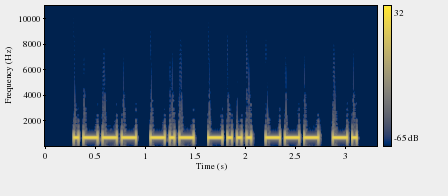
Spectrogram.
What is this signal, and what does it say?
Morse code, heard as a keyed tone, about 25 wpm, 690 Hz. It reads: JKBON
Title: Code Groups - 5 Letter:Numbers - 25wpm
